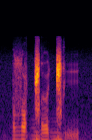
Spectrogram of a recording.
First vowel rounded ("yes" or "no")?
yes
